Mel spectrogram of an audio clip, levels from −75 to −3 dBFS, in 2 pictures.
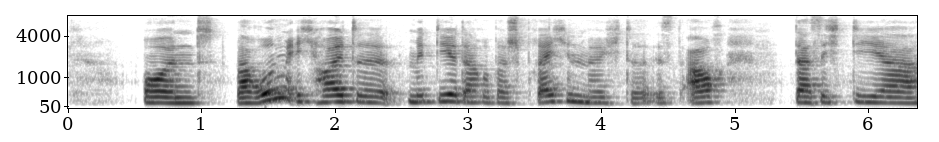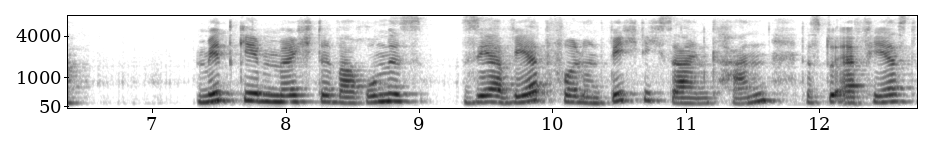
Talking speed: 125 wpm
